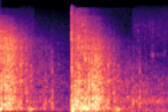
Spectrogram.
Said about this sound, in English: The rider spurred the horse once more and dashed out of town, off in the direction of his camp. I fired two more shots at him, but without effect.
